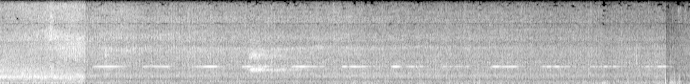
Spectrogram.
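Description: A single-deck bus backing out of its stand, its reversing alarm giving a steady series of short, evenly spaced high beeps over the engine running. A louder close engine noise stops about a second in, and the beeping stops near the end.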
